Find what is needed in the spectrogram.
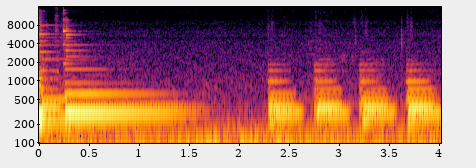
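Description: Light background music on a plucked string instrument: one chord held for over a second, then a run of about five short chords in an even beat.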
